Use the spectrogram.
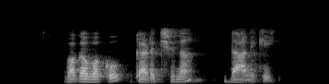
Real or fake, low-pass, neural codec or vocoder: real; 5.4 kHz; none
